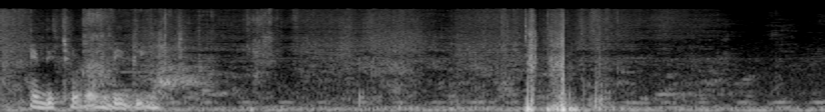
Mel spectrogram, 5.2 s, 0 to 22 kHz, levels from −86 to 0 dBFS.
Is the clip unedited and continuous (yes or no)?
yes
